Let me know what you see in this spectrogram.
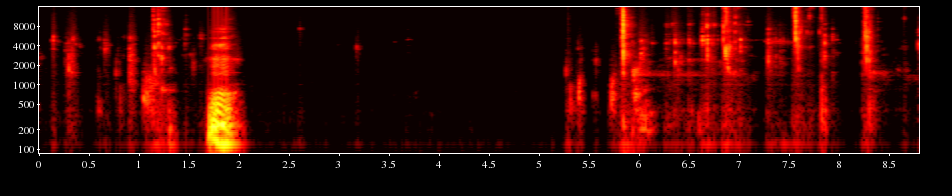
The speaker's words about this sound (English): But I have to chew my meat 30 times, right? Isn't that what my mom always said? I chew the meat 30 times. Well, I'm not counting.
